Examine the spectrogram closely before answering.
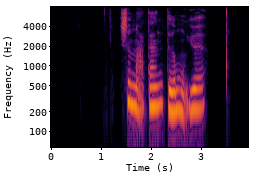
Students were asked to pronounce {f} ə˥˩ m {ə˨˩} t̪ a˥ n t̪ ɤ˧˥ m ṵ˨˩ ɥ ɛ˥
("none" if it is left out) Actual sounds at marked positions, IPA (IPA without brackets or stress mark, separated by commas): ʂ, a˨˩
